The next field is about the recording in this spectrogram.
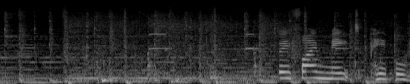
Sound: beep! beep!

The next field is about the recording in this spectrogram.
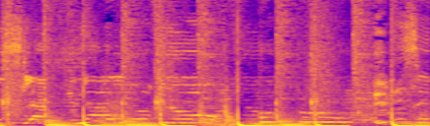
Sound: ooh, ooh

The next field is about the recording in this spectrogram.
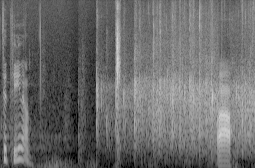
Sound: applause

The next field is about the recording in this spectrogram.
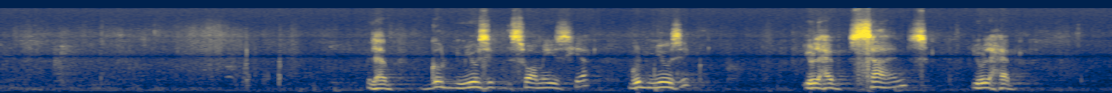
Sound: laughs

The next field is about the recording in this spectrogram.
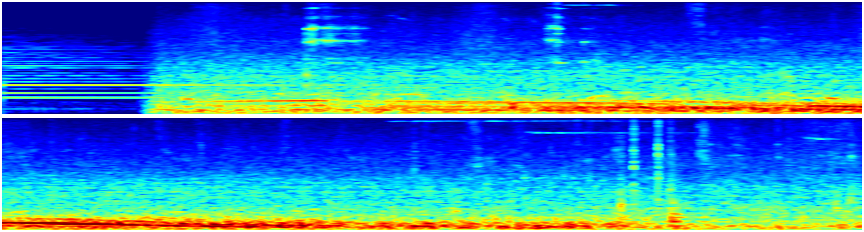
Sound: car sounds

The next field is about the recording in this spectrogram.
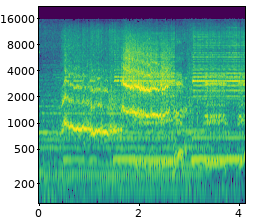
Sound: tyres squealing

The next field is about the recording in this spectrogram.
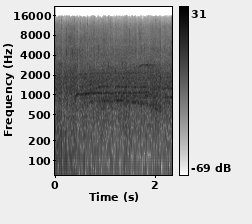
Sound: applause

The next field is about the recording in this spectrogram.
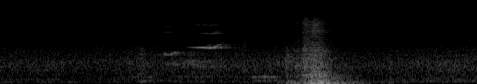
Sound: gate opening

